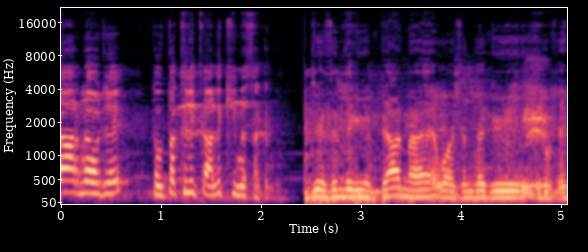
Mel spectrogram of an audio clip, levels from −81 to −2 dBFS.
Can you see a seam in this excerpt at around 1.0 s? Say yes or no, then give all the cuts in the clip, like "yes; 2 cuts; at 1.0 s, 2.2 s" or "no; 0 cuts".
no; 1 cut; at 2.4 s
